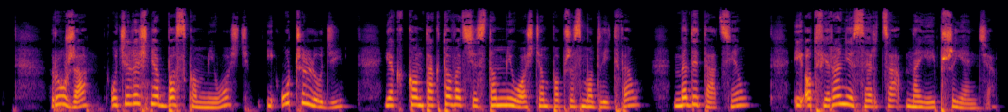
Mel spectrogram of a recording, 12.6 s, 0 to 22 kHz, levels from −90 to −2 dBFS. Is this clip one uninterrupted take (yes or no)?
yes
